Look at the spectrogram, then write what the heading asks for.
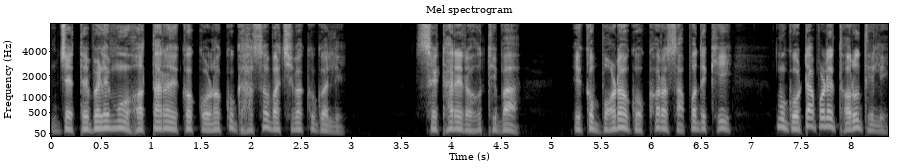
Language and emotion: Odia, fearful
